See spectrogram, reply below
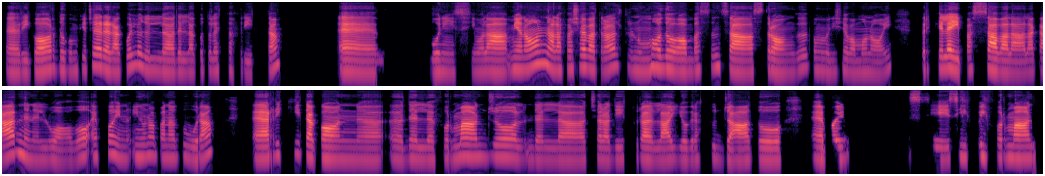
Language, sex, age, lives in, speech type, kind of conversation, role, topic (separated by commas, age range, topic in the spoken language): Italian, female, 30-34, Italy, conversation, unstructured, none, Qual è il cibo che ti ricorda di più la tua infanzia?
